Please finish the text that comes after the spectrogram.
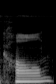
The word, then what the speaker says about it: calm: at the moment uh yes I pronounce the L in calm don't judge me uh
